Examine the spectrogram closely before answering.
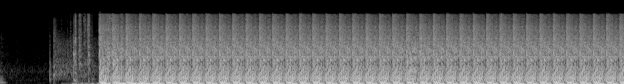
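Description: An automatic rifle fires in loud rapid bursts.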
